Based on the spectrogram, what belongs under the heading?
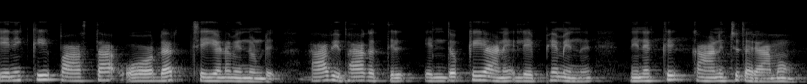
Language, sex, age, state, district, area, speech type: Malayalam, female, 30-45, Kerala, Kasaragod, urban, read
